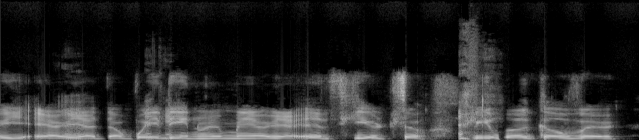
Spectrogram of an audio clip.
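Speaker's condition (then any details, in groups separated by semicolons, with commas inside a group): Cerebral palsy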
